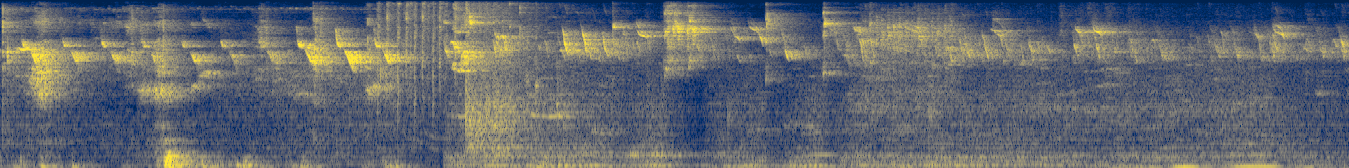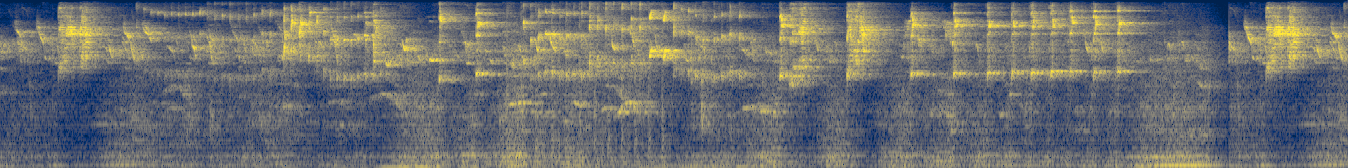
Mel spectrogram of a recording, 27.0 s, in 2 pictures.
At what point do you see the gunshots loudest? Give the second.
5 s.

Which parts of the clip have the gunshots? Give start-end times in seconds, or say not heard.
3.8-5.5, 18.5-20.2.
